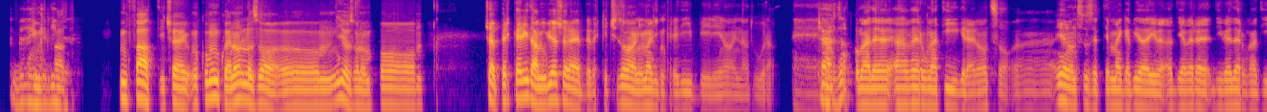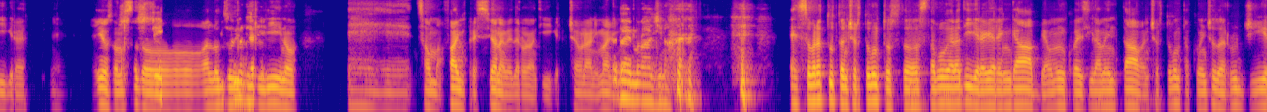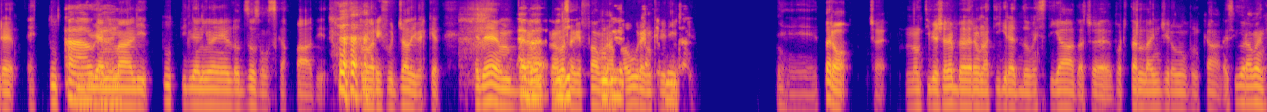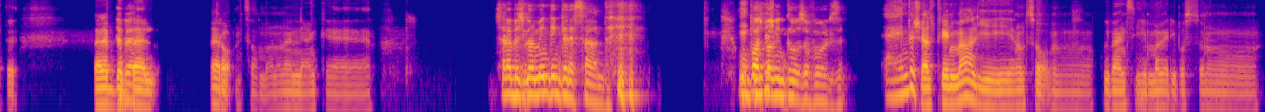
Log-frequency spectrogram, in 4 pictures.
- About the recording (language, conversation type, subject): Italian, unstructured, Ti piacerebbe avere un animale esotico? Perché sì o perché no?
- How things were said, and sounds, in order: tapping; drawn out: "po'"; unintelligible speech; drawn out: "stato"; drawn out: "e"; "insomma" said as "nsomma"; chuckle; laugh; sniff; unintelligible speech; other background noise; drawn out: "neanche"; other noise; "sicuramente" said as "sicuramende"; giggle; drawn out: "possono"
